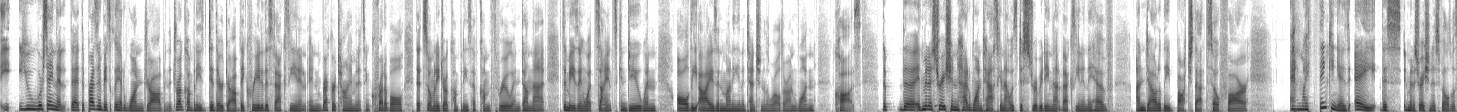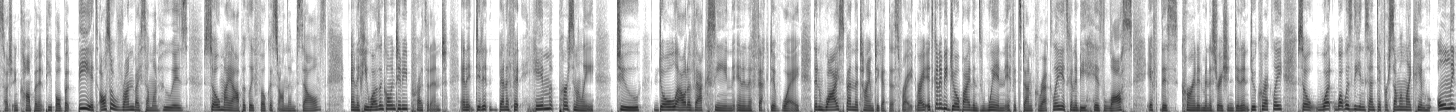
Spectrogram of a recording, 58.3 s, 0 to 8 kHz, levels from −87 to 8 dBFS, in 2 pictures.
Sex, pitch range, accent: female, 150-195 Hz, American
